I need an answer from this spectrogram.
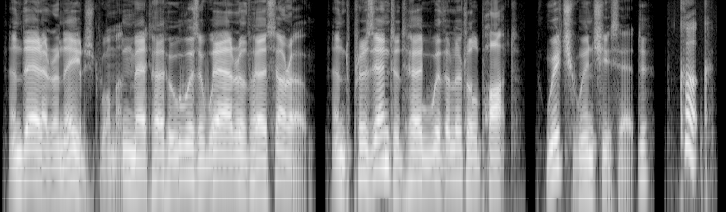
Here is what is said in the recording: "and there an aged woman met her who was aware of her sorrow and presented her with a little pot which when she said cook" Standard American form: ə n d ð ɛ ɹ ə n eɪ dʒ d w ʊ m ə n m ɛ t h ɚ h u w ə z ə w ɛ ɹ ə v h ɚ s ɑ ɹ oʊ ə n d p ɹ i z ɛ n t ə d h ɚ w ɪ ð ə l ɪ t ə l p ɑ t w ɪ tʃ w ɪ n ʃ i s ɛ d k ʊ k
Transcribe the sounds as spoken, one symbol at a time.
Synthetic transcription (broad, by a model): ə n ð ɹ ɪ ɹ ə n eɪ dʒ d w ʊ m ə n m ɛ t h ɚ h u w ə z ə w ɛ ɹ ə v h ɚ s ɑ ɹ oʊ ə n p ɹ i z ɛ n t ə d ɚ w ɪ ð ə l ɪ t l p ɑ t w ɪ tʃ w ɪ n ʃ i s ɛ d k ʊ k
